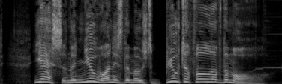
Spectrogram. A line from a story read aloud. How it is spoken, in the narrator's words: one little girl cried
